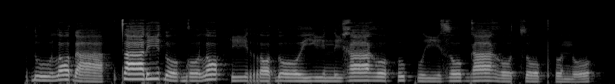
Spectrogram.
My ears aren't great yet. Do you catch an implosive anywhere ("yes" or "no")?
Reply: yes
